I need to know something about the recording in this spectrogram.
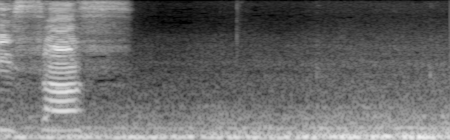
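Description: Low, steady rumble of a car's cabin, picked up by a phone's microphone.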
